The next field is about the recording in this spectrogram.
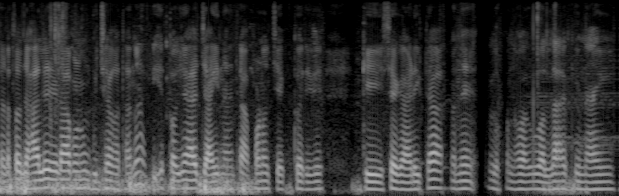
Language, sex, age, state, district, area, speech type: Odia, male, 18-30, Odisha, Jagatsinghpur, rural, spontaneous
